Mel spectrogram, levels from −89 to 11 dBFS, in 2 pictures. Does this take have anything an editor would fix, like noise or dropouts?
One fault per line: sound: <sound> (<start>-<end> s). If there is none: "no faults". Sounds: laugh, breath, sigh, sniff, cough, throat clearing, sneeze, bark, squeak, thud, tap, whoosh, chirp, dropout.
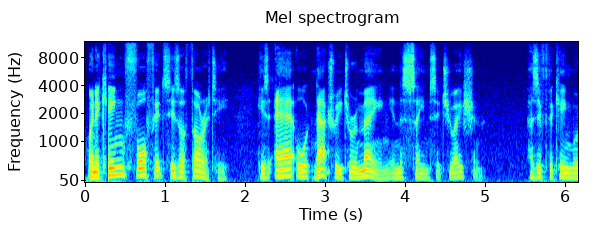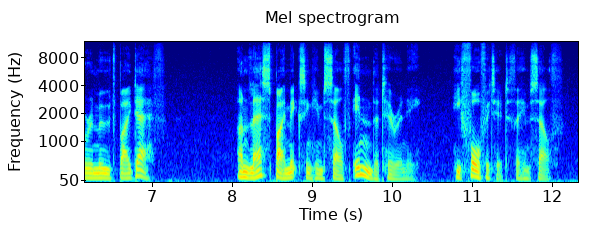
sound: dropout (0.3-0.3 s)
